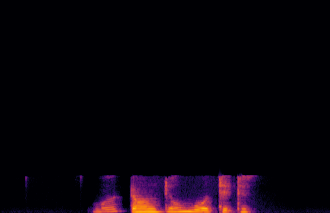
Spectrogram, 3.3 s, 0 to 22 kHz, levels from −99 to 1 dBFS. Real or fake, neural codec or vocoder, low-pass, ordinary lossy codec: fake; codec, 16 kHz, 1 kbps, X-Codec, HuBERT features, trained on general audio; 7.2 kHz; AAC, 16 kbps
